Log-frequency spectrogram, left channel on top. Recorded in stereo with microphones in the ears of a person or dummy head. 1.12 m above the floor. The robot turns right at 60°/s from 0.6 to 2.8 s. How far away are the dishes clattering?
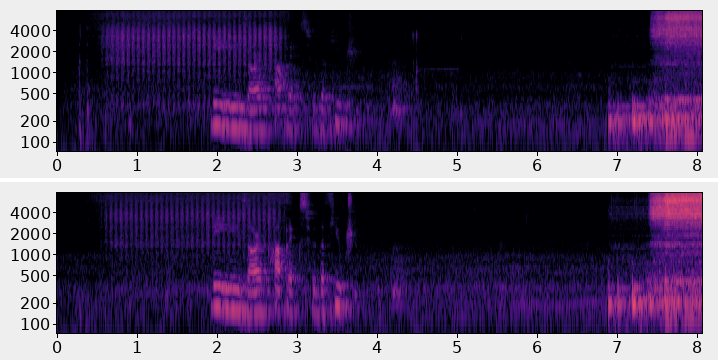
About 0.9 m.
